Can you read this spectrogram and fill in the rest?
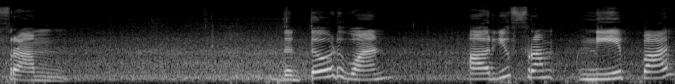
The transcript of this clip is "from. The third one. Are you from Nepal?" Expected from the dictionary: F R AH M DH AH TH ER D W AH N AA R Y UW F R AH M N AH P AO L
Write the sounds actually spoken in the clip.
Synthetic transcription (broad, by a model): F R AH M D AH T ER D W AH N AA R Y UW F R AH M N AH P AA L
